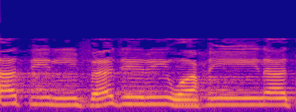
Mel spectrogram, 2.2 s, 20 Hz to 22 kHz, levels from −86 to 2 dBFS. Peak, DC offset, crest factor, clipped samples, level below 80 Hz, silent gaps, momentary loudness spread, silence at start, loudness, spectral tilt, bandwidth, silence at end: -4 dBFS; under 0.1%; 16 dB; under 0.1%; -64 dBFS; none; 4 LU; 0 s; -20 LUFS; -5.5 dB/octave; 6.6 kHz; 0 s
